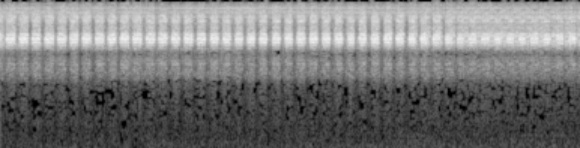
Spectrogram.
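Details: Provençal cicadas singing in summer in southern France: a piercing, high, sizzling drone pulsed in fast even throbs, about four each second, filling the whole recording.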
